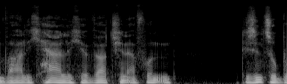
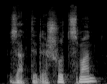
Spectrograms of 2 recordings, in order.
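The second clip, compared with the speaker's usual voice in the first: ordinary delivery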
